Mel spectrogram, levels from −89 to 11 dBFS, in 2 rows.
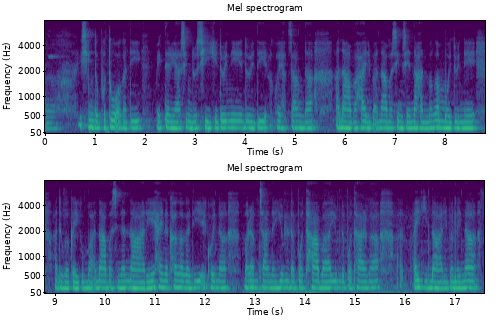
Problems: background sounds at intervals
